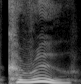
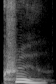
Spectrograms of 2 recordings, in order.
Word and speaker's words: Crewe: Madame Pascal pronounced it as if it were Karu instead of crew, but that might be merely a matter of pronunciation.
